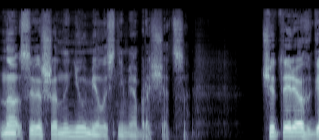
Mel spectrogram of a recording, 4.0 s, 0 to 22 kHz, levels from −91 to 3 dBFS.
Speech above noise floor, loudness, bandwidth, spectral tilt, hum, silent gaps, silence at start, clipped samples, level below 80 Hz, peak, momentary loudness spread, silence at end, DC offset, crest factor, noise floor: 48 dB; -21 LUFS; 16 kHz; -4.5 dB/octave; none; 3.09-3.26 s; 0 s; under 0.1%; -50 dBFS; -2 dBFS; 14 LU; 0 s; under 0.1%; 18 dB; -68 dBFS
